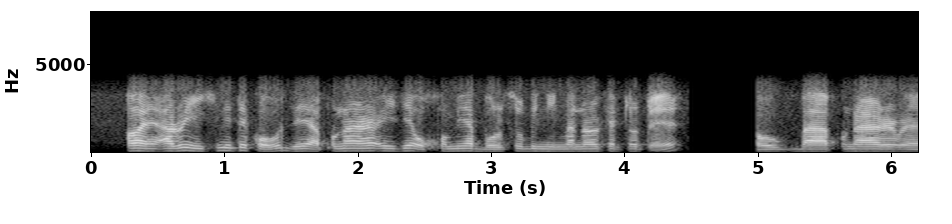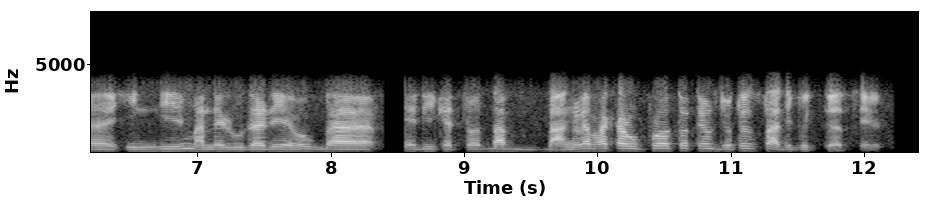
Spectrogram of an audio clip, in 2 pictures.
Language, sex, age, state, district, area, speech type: Assamese, male, 45-60, Assam, Kamrup Metropolitan, urban, conversation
